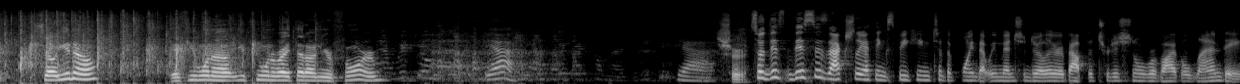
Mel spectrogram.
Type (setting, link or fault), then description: setting, live audience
